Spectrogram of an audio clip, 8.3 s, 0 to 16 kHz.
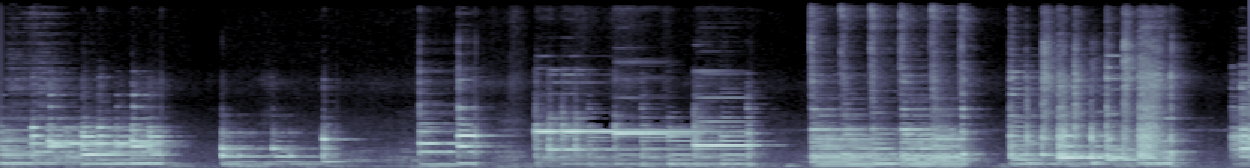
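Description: Built-in ringtones on an Oppo A53s phone previewed one after another through its speaker: short melodic snippets, about six in all, each cut off after a second or so as the next one is tapped.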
